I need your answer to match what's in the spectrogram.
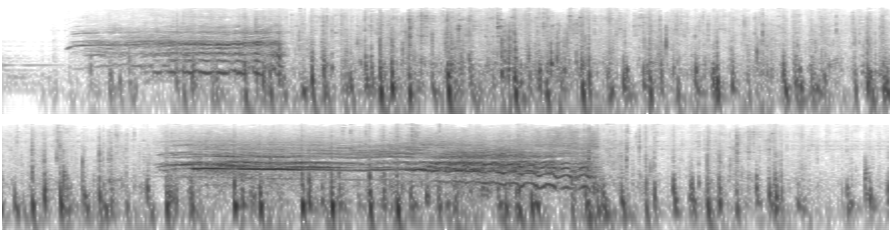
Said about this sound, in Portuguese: oh, cavalo medonho! Oh. Puxa, me deixou a pé lá desde a Lagoa dos Patos.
